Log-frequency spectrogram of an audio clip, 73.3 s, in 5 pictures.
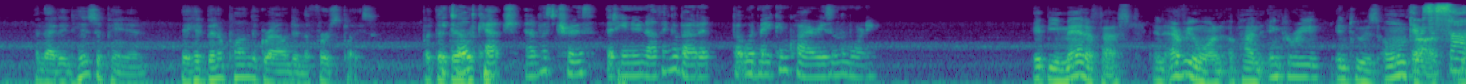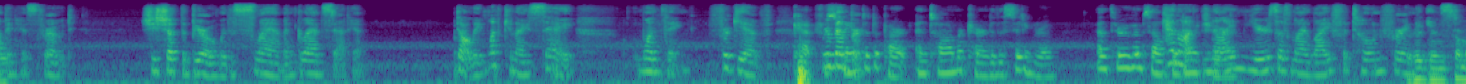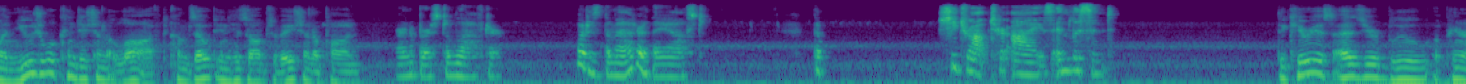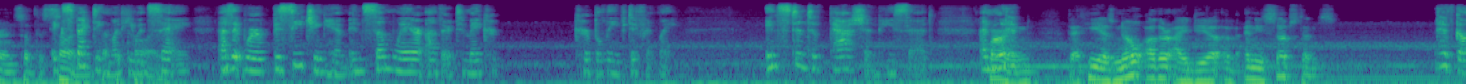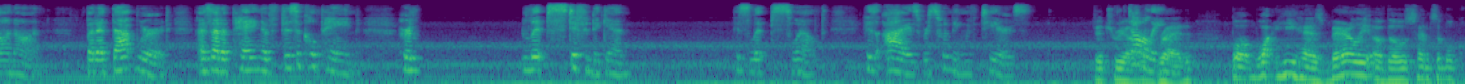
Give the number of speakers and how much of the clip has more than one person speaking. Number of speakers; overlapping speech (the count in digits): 4, about 8%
